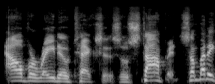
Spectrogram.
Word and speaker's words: Alvarado: It's called Alvaro, Texas. Anybody from Texas in Texas knows that you pronounce it Alvarado, Texas.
